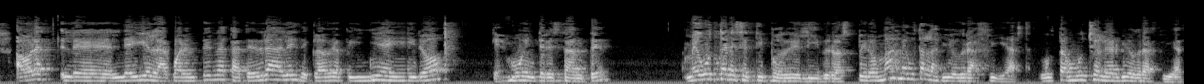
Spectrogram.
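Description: A woman with a Rosario accent, fairly low-pitched, at a fairly slow pace, with very even loudness, ordinary pitch variation and noticeable background noise. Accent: Rioplatense Spanish, Rosario. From Argentina. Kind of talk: casual chat. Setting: video call from home.

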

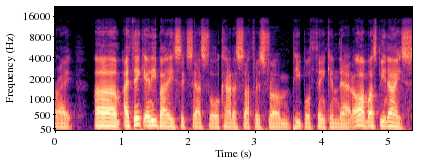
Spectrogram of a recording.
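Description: The recording is very clean, with a silent background. A man with a Boston accent talks at a moderate pace with ordinary pitch variation. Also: medium pitch for a man. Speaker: author and music industry DJ. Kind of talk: casual interview chat.

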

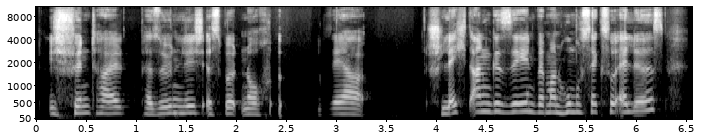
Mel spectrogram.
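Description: The voice is an unremarkable speaking voice, moving at a fairly slow pace with lively intonation. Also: woman, medium pitch for a woman. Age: 20s. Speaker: trainee pipe fitter. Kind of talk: interview.

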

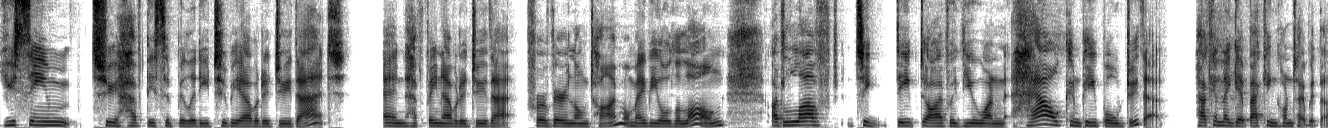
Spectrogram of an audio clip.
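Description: A woman with an Australian accent speaks at a medium pitch with ordinary pitch variation, on a very clean recording with a silent background. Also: moderate pace, very even loudness. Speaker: podcast co-host. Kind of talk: casual interview.

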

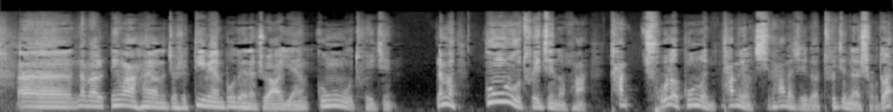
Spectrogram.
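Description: On a very clean recording with a silent background, a somewhat breathy man talks at a fairly quick pace with very wide pitch swings. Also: medium pitch for a man. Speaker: radio host and military commentator. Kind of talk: casual analytical discussion. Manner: hesitant, many fillers.

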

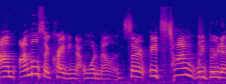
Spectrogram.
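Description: A woman speaks in a high, bright and sharp voice. Her tone is animated and her intonation lively. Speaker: podcast co-host. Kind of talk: casual interview.

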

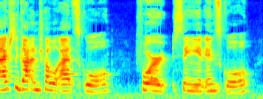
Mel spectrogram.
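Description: In a Long Island accent, a woman uses a raised, projected voice with a bright, sharp tone and lively intonation. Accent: New York (Long Island). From Long Island, New York. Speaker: college student. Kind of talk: casual chat.

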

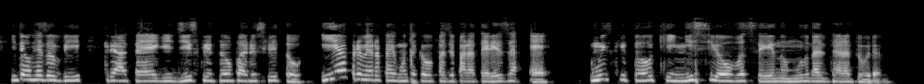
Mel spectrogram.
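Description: A man with a fairly high pitch and lively intonation speaks in a plain, everyday voice. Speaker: podcast host. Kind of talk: casual interview chat. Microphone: microphone problem, audio sounds odd.

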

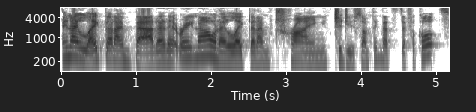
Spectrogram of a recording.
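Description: A woman talks at a fairly quick pace in a plain, everyday voice, with a fairly high pitch and ordinary pitch variation. The recording is very clean, with a silent background. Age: 20s. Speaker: personal trainer, podcast host. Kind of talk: casual chat.

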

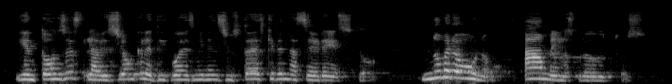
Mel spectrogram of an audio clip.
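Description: A woman's somewhat breathy voice, fairly high in pitch, at a moderate pace with ordinary pitch variation. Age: 40s. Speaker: network marketing leader. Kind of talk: interview.

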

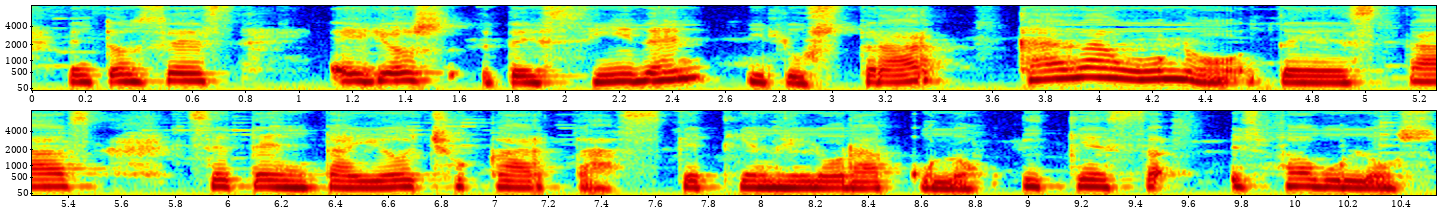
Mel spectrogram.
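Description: Very slow speech from a woman at a medium pitch, with ordinary pitch variation and a dry, close sound free of echo. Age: 50s. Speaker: oracle card reader and therapist. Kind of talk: interview. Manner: halting.

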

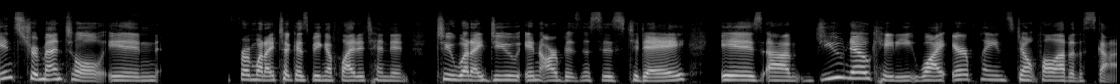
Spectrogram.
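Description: A woman's medium-pitched voice with a bright, sharp tone against a quiet background. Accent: American. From Southern California. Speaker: entrepreneur and business coach. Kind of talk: interview.

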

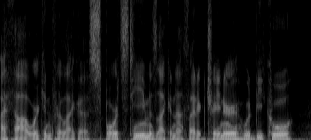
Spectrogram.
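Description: With an American accent, a man speaks in a normal speaking voice with fairly low pitch and ordinary pitch variation. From US West Coast, Oxnard, California. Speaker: music producer. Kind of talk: casual chat.

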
